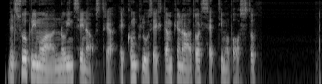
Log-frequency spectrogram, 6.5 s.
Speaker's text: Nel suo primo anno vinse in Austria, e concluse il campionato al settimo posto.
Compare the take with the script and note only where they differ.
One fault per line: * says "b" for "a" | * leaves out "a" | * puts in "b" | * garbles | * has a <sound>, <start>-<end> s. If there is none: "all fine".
all fine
